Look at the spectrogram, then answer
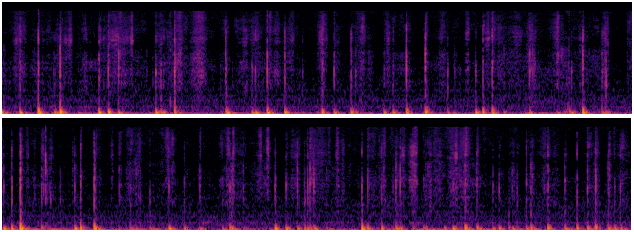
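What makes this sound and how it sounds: A rainbow square silicone pop-it fidget toy is tapped and scratched with long nails. The result is a rapid, uneven run of short, dull, low thumps with very little ring, overlaid by faint bright scratching.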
